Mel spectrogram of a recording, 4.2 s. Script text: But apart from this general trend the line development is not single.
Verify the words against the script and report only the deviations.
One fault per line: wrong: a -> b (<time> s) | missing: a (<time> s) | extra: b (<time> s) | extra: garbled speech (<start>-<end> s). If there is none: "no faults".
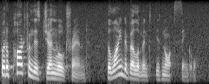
no faults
